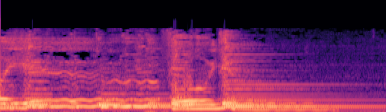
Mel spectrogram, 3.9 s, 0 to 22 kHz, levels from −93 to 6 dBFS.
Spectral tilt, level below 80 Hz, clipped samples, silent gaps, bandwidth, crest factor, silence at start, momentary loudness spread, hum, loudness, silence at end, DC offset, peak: -7 dB/octave; -42 dBFS; under 0.1%; none; 7.6 kHz; 12 dB; 0 s; 15 LU; none; -12 LUFS; 0 s; under 0.1%; 0 dBFS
